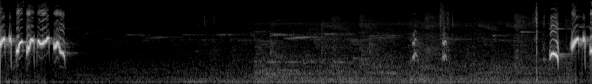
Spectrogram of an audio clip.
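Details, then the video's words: Caged Red-whiskered bulbul in Thailand, recorded in the southern master style, played to stimulate caged birds and teach young birds. Short warbled, liquid phrases open and close the clip, separated by a quiet stretch with faint distant chirps. "เสียงนกกรงหัวจุก สำหรับต่อ หรือ เปิดให้นกคึก เสียงเพราะๆ"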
